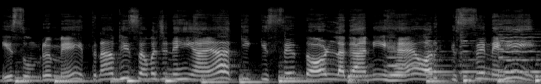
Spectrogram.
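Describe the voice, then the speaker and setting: A woman's voice: on the high side, a little slow, lightly acted. A woman voicing a boastful young male hare in a children's cartoon, cocky and teasing. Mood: gloating. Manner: cocky, teasing, laughs often. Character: boastful, gloating young male hare who mocks rivals. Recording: music bed behind voice.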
